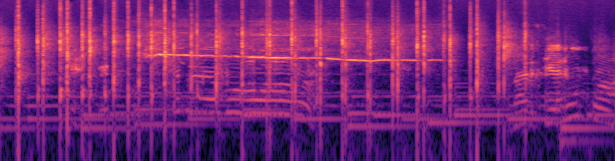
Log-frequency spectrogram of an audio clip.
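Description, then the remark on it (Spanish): Applause for a few seconds: dense, irregular hand claps, fairly loud, mixed with sustained ringing tones and a sliding whistle-like note. “¡Aplausos!”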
